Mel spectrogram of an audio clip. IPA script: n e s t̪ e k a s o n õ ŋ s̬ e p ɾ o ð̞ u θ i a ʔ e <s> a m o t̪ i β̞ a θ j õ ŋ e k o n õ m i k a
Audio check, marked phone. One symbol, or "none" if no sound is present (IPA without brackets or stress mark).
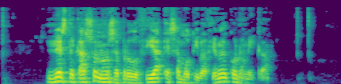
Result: s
